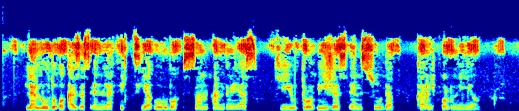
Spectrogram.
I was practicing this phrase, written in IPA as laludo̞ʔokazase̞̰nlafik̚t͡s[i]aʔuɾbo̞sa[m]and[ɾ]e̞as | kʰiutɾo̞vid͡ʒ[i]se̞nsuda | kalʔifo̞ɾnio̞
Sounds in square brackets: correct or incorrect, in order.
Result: correct, incorrect: n, correct, incorrect: a

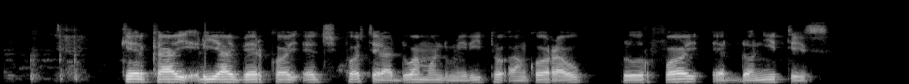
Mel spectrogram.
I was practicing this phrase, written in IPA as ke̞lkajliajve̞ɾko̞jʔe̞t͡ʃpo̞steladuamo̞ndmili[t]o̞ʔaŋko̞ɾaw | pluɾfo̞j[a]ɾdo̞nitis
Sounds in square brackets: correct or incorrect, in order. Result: correct, incorrect: e

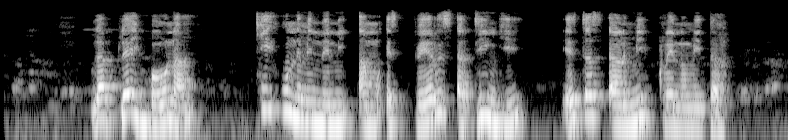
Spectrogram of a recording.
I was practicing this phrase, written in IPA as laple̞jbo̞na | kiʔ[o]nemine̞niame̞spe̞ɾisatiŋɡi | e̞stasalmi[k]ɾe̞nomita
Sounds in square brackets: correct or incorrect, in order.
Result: incorrect: u, incorrect: p

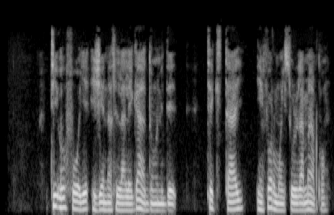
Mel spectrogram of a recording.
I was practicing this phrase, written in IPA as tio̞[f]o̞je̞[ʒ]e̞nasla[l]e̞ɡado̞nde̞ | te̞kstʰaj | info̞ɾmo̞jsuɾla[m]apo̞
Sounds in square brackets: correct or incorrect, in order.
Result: correct, correct, correct, correct

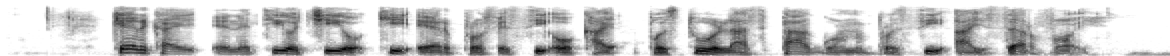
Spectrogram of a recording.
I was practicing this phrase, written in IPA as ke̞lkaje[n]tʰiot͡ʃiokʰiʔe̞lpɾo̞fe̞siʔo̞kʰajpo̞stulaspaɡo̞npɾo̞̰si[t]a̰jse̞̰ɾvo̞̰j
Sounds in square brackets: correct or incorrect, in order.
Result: correct, incorrect: ʔ

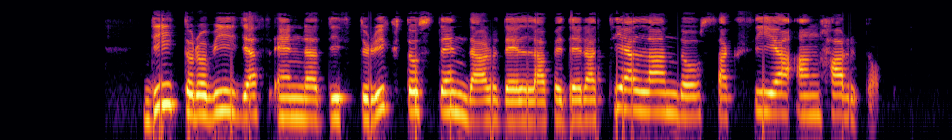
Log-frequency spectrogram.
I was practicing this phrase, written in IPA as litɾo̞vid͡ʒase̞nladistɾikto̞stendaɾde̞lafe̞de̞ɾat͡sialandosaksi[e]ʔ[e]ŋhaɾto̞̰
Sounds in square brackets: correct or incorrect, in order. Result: incorrect: a, incorrect: a

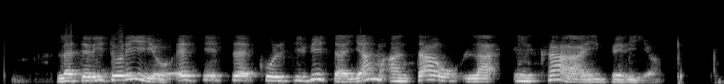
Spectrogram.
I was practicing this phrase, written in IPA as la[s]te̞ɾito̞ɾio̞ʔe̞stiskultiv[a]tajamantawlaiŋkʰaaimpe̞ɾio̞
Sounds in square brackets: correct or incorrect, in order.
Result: incorrect: none, incorrect: i

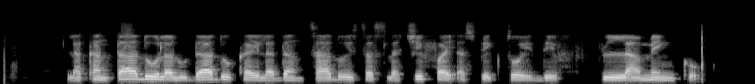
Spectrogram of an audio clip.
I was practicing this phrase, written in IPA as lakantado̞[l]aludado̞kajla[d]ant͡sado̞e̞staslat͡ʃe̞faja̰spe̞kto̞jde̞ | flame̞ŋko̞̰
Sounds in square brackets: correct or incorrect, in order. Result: correct, correct

